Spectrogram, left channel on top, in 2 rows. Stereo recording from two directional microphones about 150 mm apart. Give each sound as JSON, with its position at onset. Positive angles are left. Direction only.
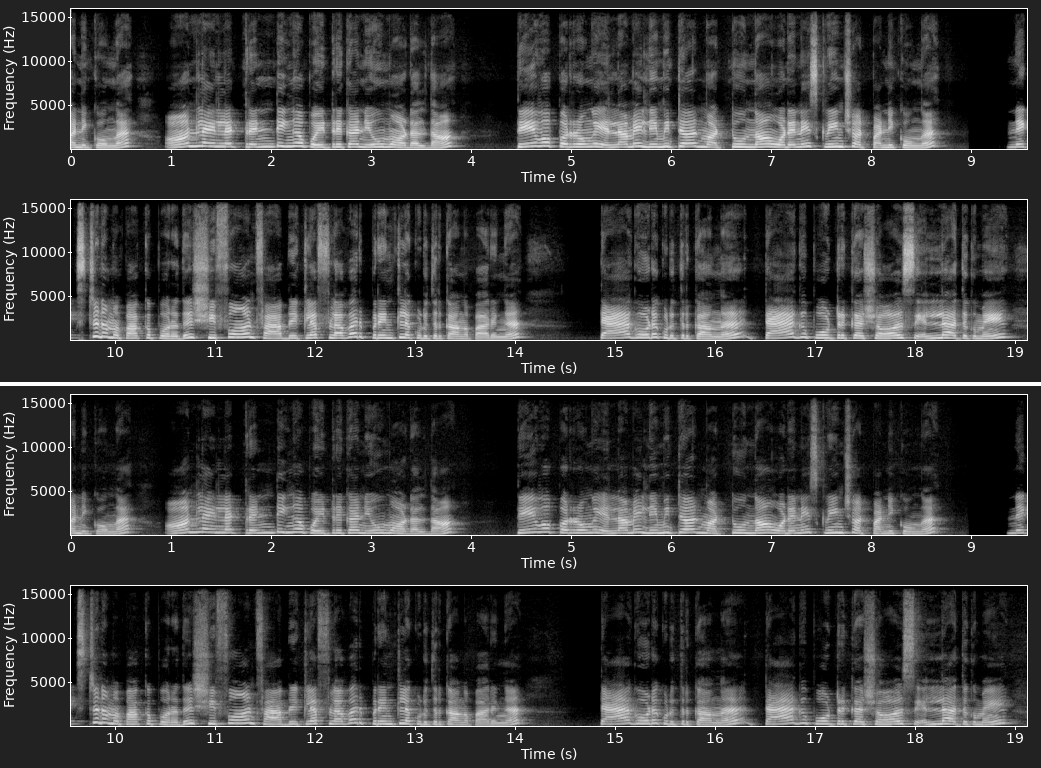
{"t": 0.0, "sound": "a woman's voice", "side_deg": 25}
